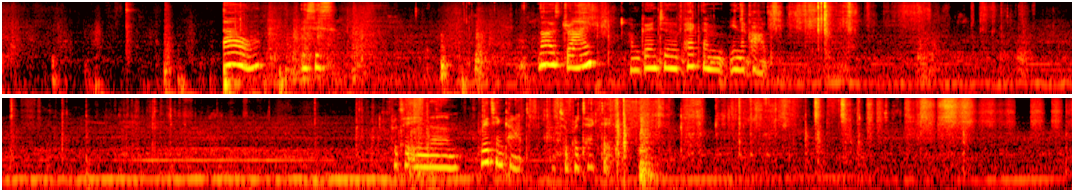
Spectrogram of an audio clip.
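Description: Paper and card sheets rustle as they are handled.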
